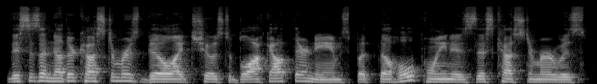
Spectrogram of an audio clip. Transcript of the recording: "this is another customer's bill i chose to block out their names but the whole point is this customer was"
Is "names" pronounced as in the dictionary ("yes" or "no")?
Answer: yes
